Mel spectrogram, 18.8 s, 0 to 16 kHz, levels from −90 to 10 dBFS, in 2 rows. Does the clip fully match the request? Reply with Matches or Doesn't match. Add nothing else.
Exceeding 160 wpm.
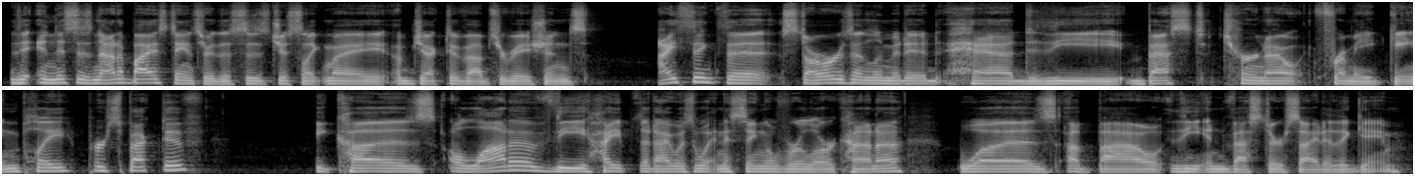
Doesn't match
